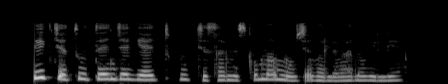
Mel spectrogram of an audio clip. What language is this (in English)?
Kalenjin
